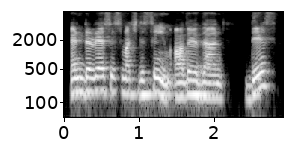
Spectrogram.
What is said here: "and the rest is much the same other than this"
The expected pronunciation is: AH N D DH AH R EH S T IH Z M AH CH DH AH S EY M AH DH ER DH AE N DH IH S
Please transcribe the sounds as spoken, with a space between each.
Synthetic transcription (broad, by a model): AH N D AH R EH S IH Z M AH CH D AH S EY M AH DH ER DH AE N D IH S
